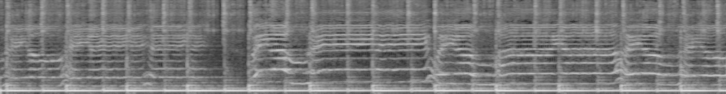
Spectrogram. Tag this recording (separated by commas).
Music, Female singing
